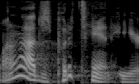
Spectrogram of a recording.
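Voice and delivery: Texas accent, put on for fun, swooping. Echoing what the other speaker just said, in a put-on Texas accent. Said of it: "channeled some like Texas accent".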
